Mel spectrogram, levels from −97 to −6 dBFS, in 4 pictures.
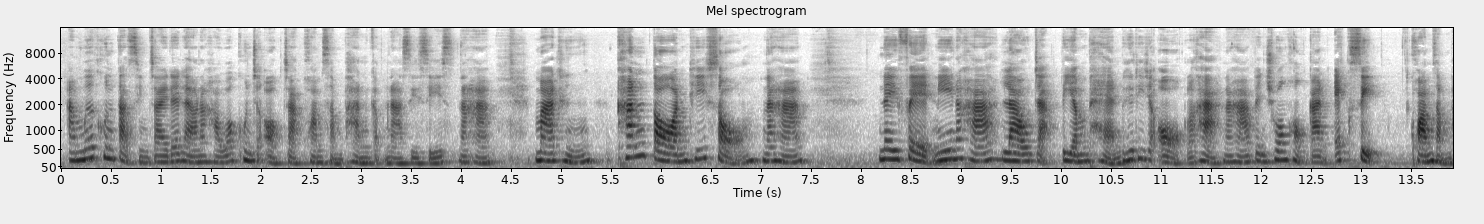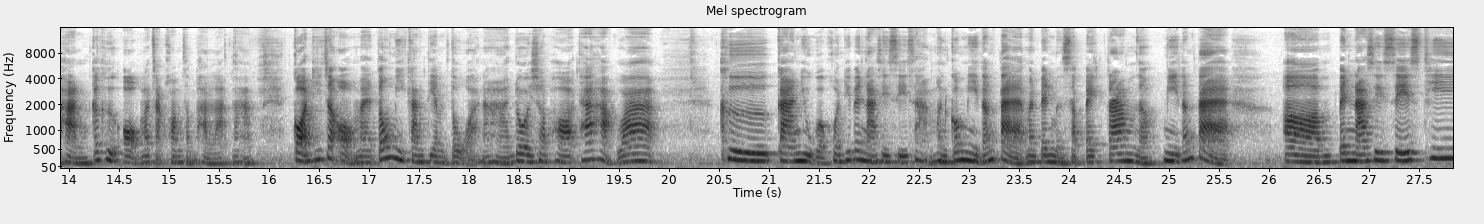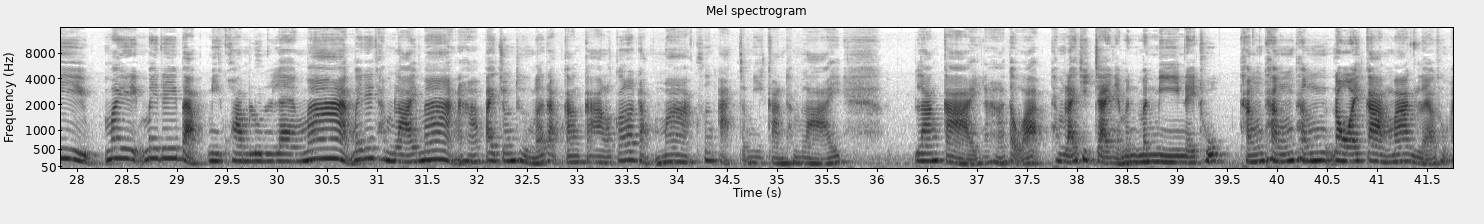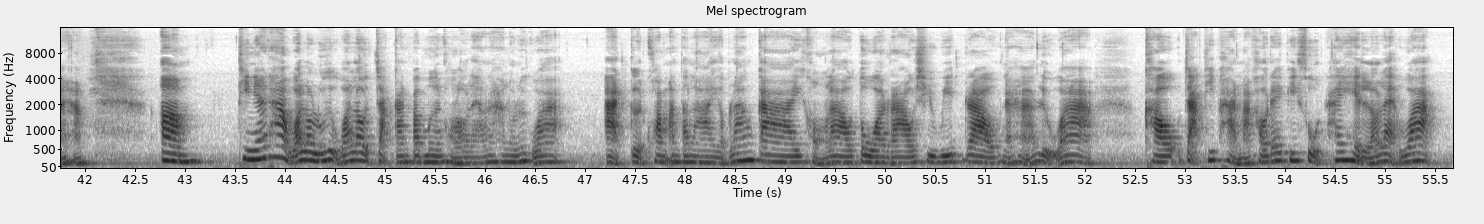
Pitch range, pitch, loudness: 155-205 Hz, 175 Hz, -25 LUFS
